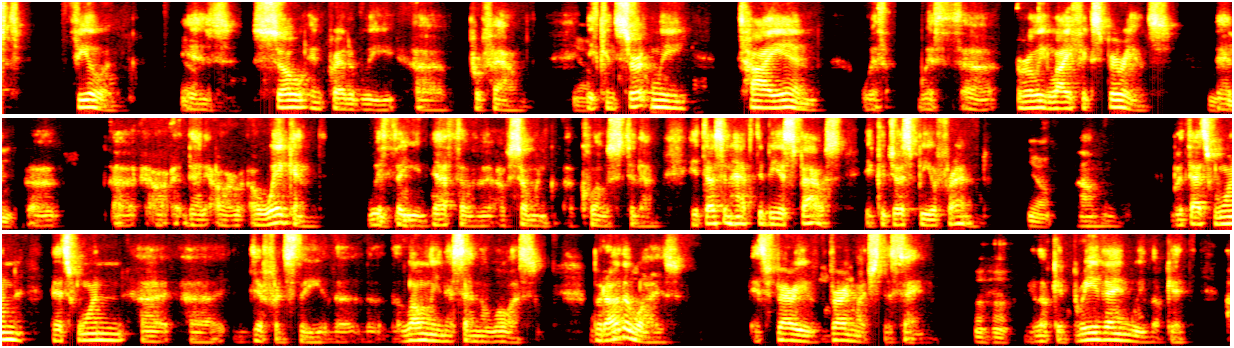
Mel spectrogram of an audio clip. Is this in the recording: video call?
yes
